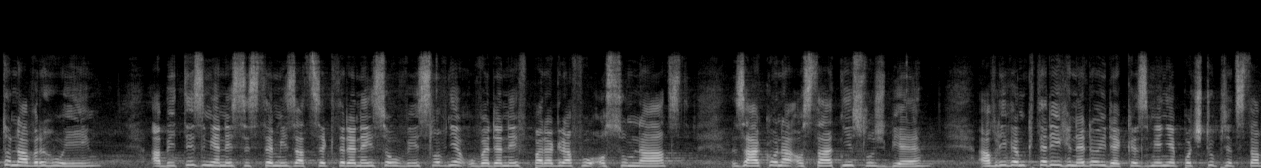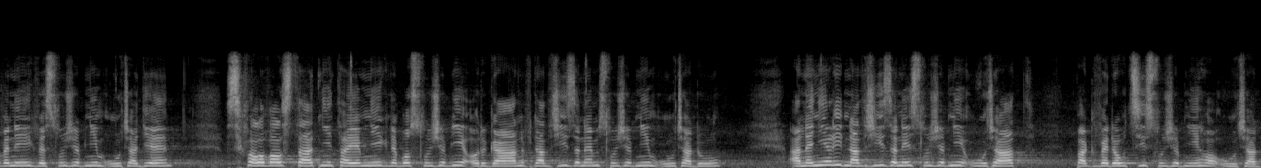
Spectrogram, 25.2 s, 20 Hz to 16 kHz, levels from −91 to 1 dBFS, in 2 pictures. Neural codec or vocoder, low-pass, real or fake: none; 10.8 kHz; real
